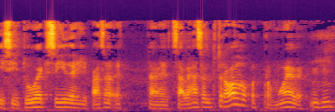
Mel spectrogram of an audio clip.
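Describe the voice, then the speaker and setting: At a fairly quick pace, a man speaks at medium pitch in a dark, mellow, somewhat breathy tone with ordinary pitch variation. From Puerto Rico, Orocovis (central mountains). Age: 20s. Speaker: soldier. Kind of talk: interview.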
